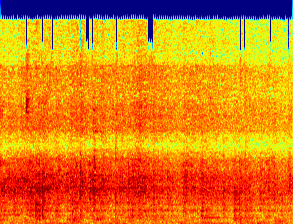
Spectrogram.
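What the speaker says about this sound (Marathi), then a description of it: "हे मसाले पण तेलात टाकून घेऊया। स्लो गॅसवर फ्राय करून घेऊया।" Whole spices sizzle in hot oil for a tempering over a low gas flame. The hiss is steady and close, with a dense crackle that continues without pause throughout.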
